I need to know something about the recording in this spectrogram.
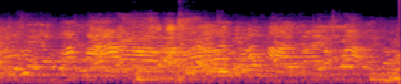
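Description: Many children's voices talking and calling out at once, overlapping chatter from a large group of children.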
